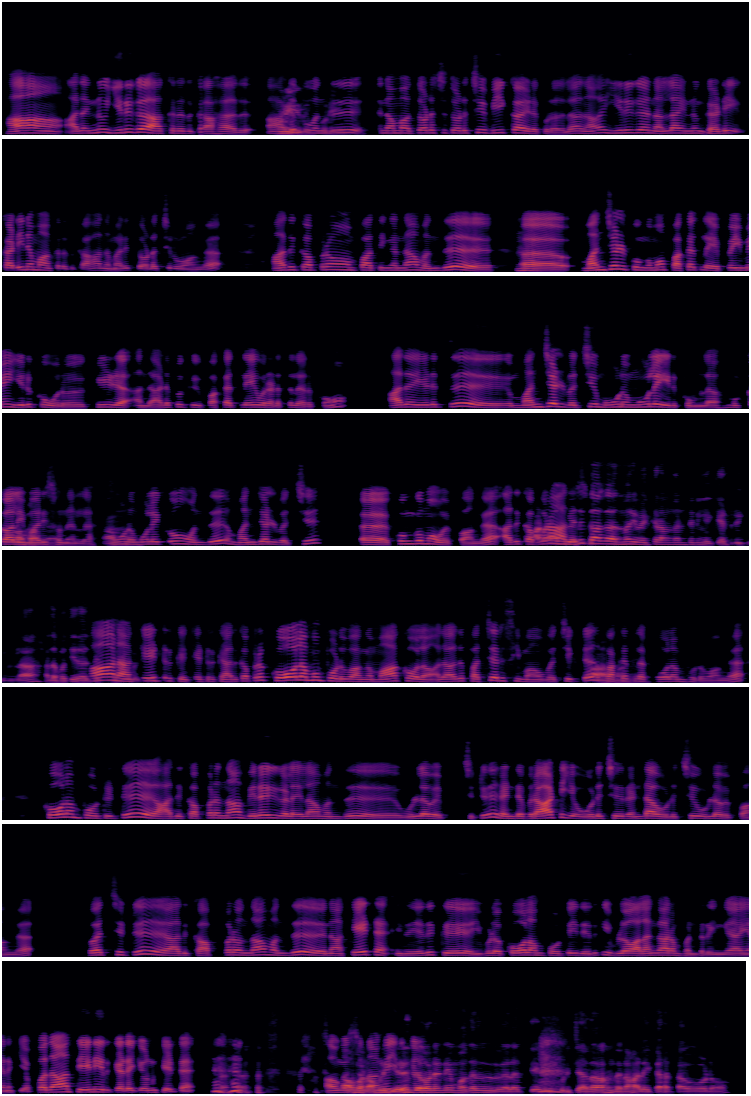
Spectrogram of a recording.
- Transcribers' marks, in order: other noise; laugh; chuckle; laugh
- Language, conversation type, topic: Tamil, podcast, சமையலைத் தொடங்குவதற்கு முன் உங்கள் வீட்டில் கடைப்பிடிக்கும் மரபு என்ன?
